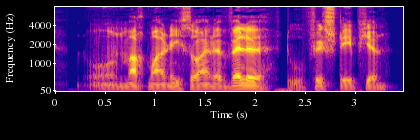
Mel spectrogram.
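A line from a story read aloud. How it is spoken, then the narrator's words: Turtle grumbling. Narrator (German): brummt die Schildkröte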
